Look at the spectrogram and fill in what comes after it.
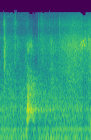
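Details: Cocker spaniel named Max, scared of the tunnel holding his treats, gives one abrupt, sharp bark just past the half-second mark, then quiet background hum and faint chirping.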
